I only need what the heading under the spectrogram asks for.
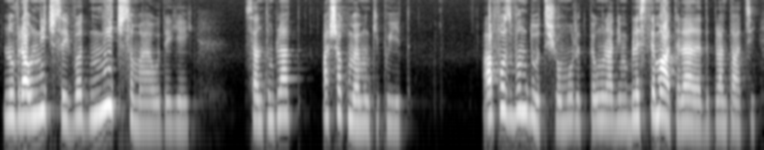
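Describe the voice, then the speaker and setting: A woman's voice: medium pitch, clear, resonant tone, lightly acted. A woman narrator voicing a proud, grieving old servant woman in a storybook reading, lightly voiced. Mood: bitter.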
